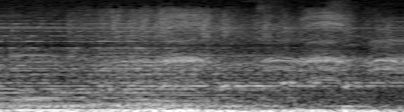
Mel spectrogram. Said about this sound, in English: they're all moving in some kind of a formation, and then they swirl around in the sky, blocking the sunlight completely, and they dart through the window, many of them dying on impact. But now the room is flooded with hundreds and hundreds of birds.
